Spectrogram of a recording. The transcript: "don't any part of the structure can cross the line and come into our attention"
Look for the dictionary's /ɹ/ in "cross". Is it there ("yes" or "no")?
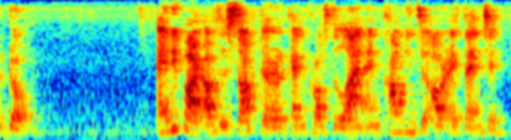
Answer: yes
